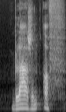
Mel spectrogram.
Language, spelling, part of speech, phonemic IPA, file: Dutch, blazen af, verb, /ˈblazə(n) ˈɑf/, Nl-blazen af.ogg
- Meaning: inflection of afblazen: 1. plural present indicative 2. plural present subjunctive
